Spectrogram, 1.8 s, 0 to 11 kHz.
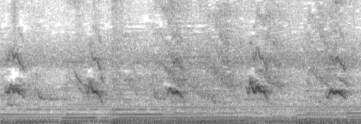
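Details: A chick just hatched in an incubator, which the owner believes is a chukar, gives high, thin peeps about every 0.4 seconds over a steady low mechanical hum.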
